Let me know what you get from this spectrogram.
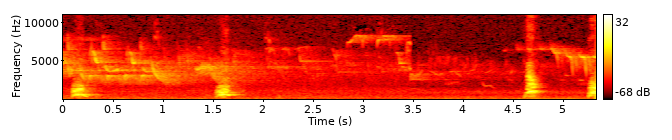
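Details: Puppies running and playing together on a grassy meadow, barking: four short, sharp barks at irregular intervals, two close together near the start and two near the end, while whistled bird song runs steadily in the background.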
